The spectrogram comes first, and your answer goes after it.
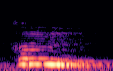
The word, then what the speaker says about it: hum: own um mantra and this mantra is hum okay it's h o O M. Okay. And the pronunciation it's like a U.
